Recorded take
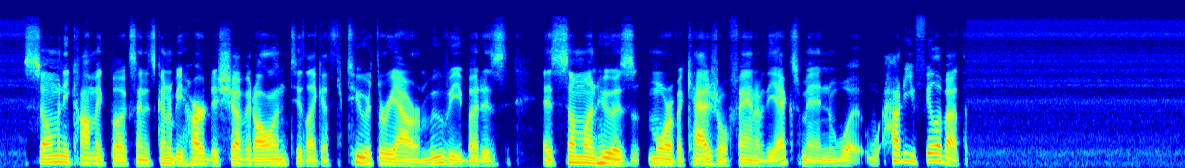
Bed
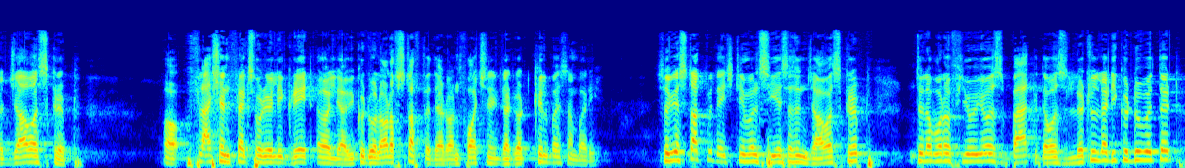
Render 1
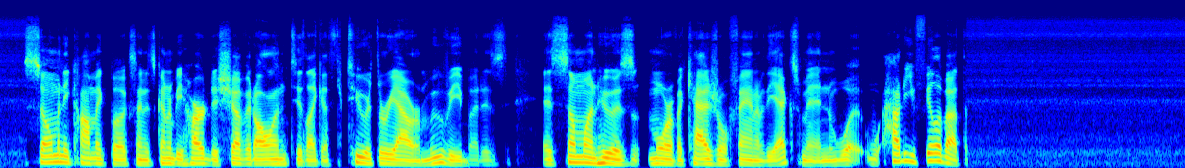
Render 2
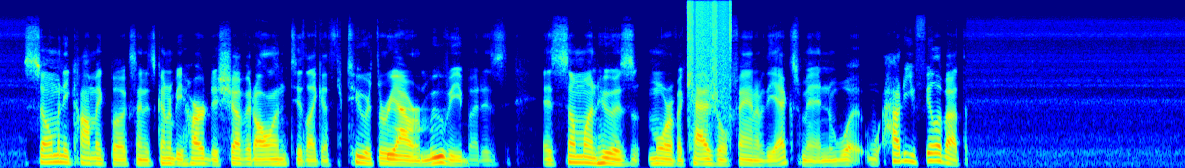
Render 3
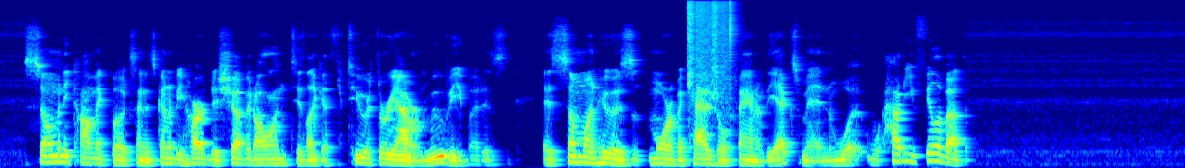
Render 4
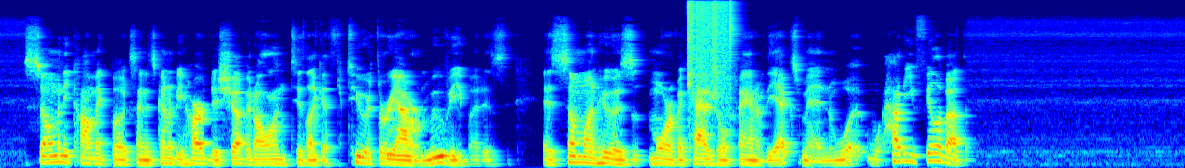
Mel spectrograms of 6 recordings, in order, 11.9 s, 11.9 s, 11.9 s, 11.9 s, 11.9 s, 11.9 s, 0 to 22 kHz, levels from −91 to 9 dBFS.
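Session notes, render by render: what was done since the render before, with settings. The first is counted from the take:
0.64–2.12 s: distance through air 74 m; 4.70–5.75 s: fade in, from -17.5 dB
3.88–4.47 s: small resonant body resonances 290/920/1500/3400 Hz, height 12 dB; 6.88–7.32 s: zero-crossing glitches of -17 dBFS
feedback comb 99 Hz, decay 0.28 s, harmonics all, mix 80%
trim +10 dB; peak limiter -1 dBFS, peak gain reduction 2 dB

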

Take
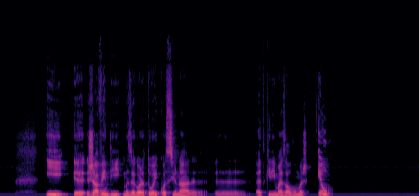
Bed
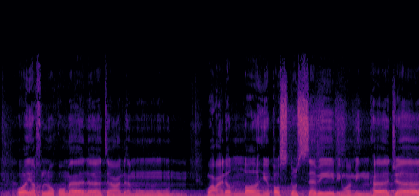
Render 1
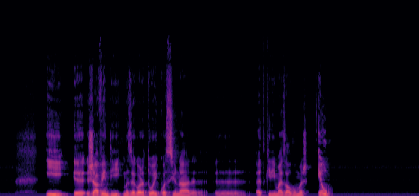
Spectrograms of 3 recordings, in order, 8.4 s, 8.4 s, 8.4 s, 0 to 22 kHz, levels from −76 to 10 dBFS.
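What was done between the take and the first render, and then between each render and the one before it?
de-hum 50 Hz, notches 3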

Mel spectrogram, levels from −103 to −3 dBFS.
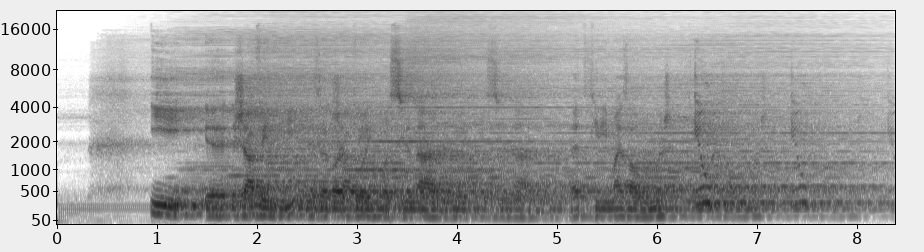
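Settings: feedback delay 965 ms, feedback 30%, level -8.5 dB; pitch-shifted reverb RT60 3.7 s, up +12 st, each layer -8 dB, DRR 2 dB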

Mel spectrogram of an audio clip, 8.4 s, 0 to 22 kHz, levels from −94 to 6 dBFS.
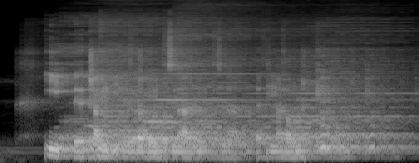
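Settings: spectrogram pixelated in time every 100 ms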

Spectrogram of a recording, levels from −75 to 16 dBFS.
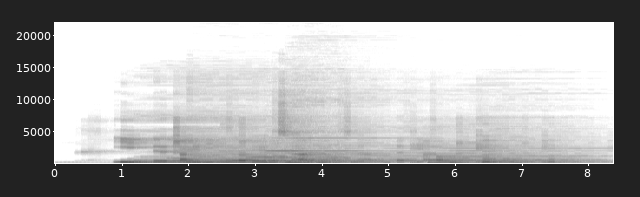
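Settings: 0.91–2.48 s: band-stop 6.1 kHz, Q 8.9; 3.09–4.40 s: doubling 45 ms -6.5 dB; 5.11–5.58 s: high-pass 90 Hz -> 370 Hz 24 dB/octave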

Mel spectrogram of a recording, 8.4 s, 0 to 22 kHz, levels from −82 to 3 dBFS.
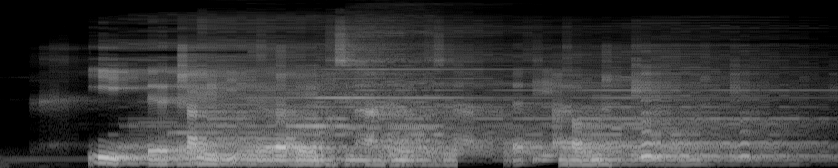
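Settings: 3.23–3.88 s: peaking EQ 420 Hz -8 dB 2 oct; 4.57–5.04 s: high-pass 530 Hz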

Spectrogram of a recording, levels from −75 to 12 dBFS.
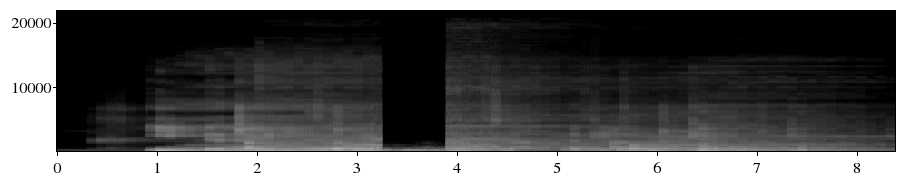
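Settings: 3.25–3.89 s: Butterworth band-pass 190 Hz, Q 1.1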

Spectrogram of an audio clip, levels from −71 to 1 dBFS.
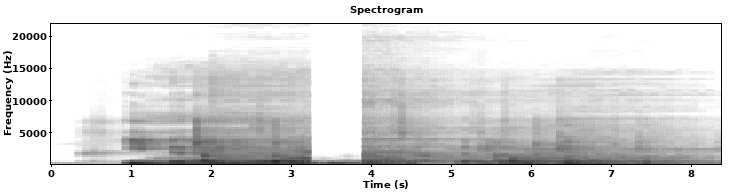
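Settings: trim +5.5 dB

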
